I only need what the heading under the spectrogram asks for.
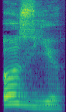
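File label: "ӧзйы", Komi, female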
